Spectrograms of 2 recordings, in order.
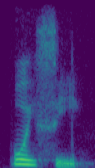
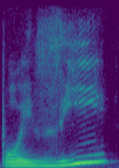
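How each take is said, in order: First: The middle consonant is an S sound. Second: The middle consonant is a Z sound. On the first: The speaker calls it right. "We're going to keep it as an S sound" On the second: The speaker calls it wrong. "with a Z sound, like Boise"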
